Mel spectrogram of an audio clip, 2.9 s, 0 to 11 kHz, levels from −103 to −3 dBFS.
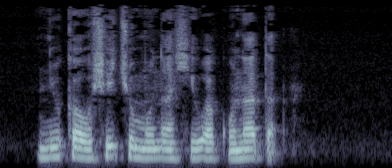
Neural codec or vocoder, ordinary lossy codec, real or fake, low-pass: none; MP3, 48 kbps; real; 9.9 kHz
